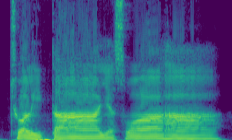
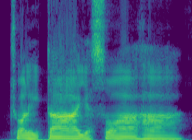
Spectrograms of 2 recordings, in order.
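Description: Both takes have the same delivery.

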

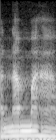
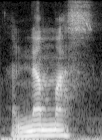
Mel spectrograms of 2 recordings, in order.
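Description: First: The word ends with an added 'ha' syllable. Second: The word ends with an 's' sound. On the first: The speaker calls it wrong. "chúng ta không đọc là Namaha" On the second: The speaker calls it right. "chúng ta sẽ chuyển cái Visarga này thành chữ S"

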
